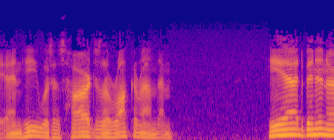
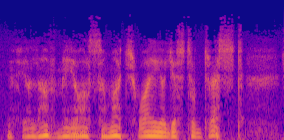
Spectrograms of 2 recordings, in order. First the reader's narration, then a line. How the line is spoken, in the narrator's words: She whispered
